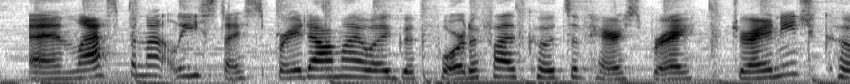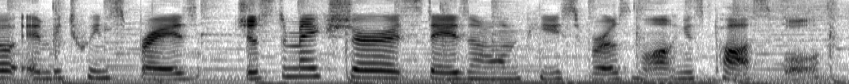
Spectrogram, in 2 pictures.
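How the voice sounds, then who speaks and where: A woman speaks fairly quickly while music plays behind her. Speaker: cosplay wig stylist. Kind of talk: tutorial narration.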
